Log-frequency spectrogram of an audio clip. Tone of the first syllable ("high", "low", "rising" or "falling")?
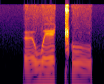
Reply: rising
